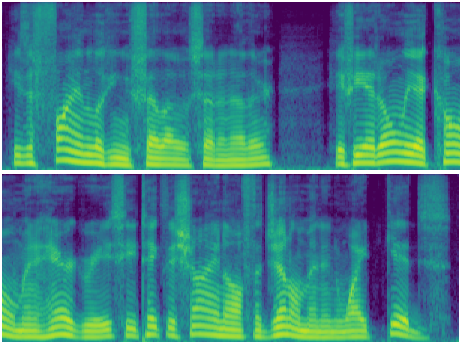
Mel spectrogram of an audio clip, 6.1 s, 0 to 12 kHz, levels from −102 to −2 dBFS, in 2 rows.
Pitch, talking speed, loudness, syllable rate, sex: 135 Hz, 255 wpm, -16 LUFS, 6.4 syllables/s, male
